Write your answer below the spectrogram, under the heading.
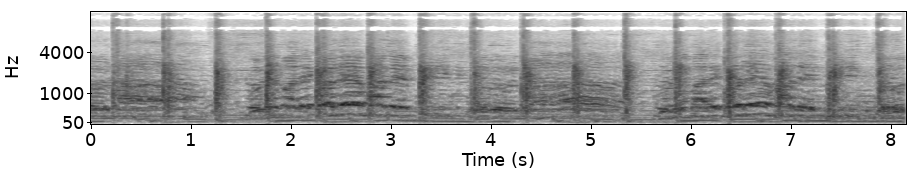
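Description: A group of men singing together and clapping in time, about two claps a second.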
